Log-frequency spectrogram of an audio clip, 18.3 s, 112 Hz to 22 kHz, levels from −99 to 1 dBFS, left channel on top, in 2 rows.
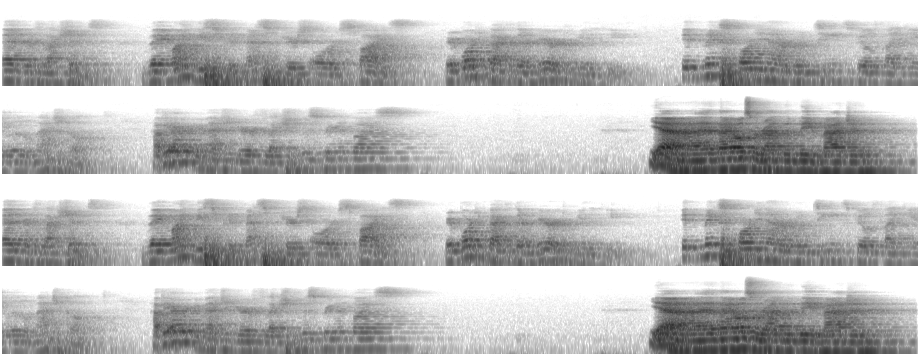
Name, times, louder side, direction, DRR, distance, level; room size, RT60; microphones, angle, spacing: voice 1, 0.0-1.0 1.4-4.0 4.4-6.2 6.8-10.0 10.7-13.1, right 1 dB, 50° right, -3 dB, 0.6 m, -35 dB
voice 2, 15.6-17.8, left 2 dB, 35° left, 0 dB, 0.5 m, -22 dB
5.1 x 2.4 x 2.7 m, 1.2 s
head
